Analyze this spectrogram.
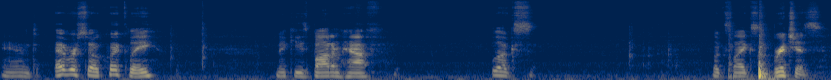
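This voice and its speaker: A man's voice: mid-range voice, takes it slowly, long pauses, noisy background. A man chatting casually at home as he builds a Lego set, rambling and correcting himself as he goes. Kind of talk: casual chat while building. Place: home room.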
